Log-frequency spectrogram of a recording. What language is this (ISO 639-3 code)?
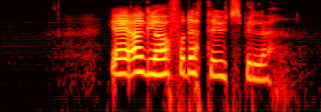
nor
